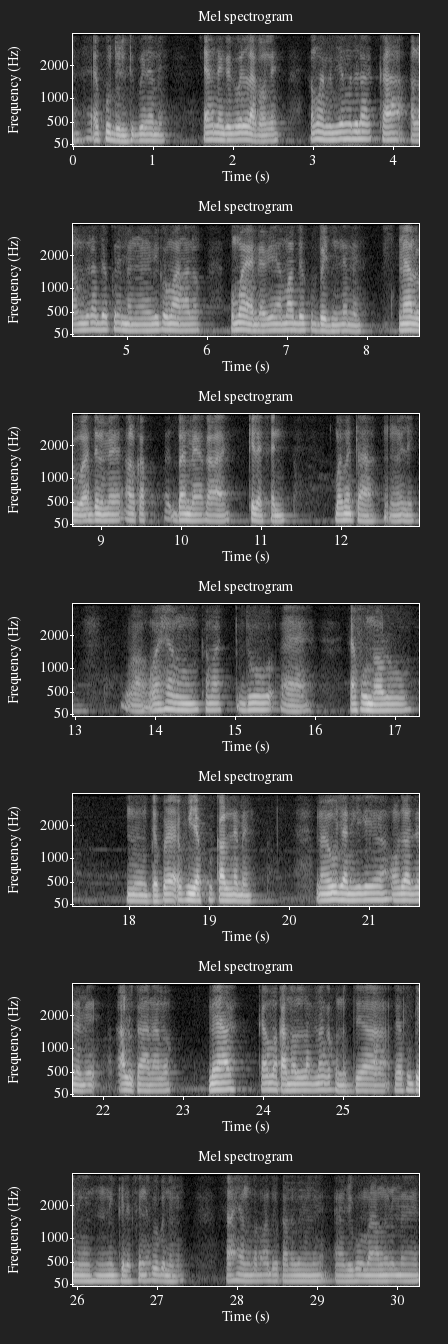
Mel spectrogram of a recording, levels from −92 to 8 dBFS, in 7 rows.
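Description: Speech, with no technical faults to report.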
